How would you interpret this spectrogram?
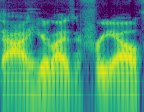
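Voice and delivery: plain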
